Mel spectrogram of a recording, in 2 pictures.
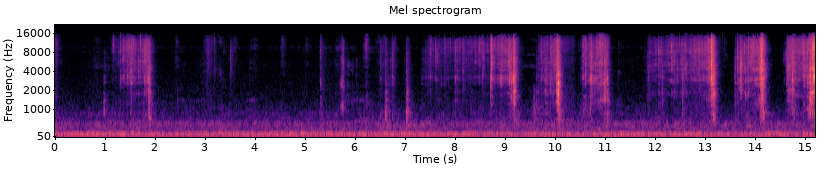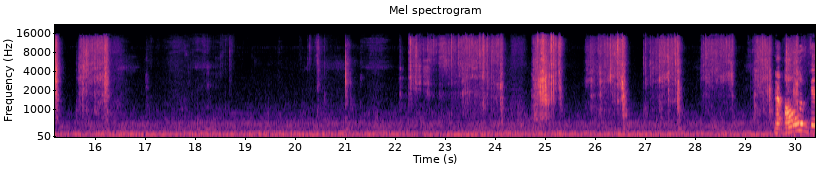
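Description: Glass bead gel being spread over a stencil with a hand-held applicator: a series of short, irregular gritty scraping strokes, some louder than others, over a steady low hum.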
